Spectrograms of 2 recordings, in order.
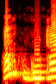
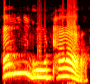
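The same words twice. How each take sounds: First: अंगूठा with a full nasal consonant, "am-gootha"; wrong full bindu. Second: अंगूठा with a nasalized, drawn-out first vowel; correct chandrabindu. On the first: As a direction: close अं firmly before गूठा. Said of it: "बिंदु नहीं आएगा". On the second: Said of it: "चंद्र बिंदु आएगा". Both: Shown as a demonstration.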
